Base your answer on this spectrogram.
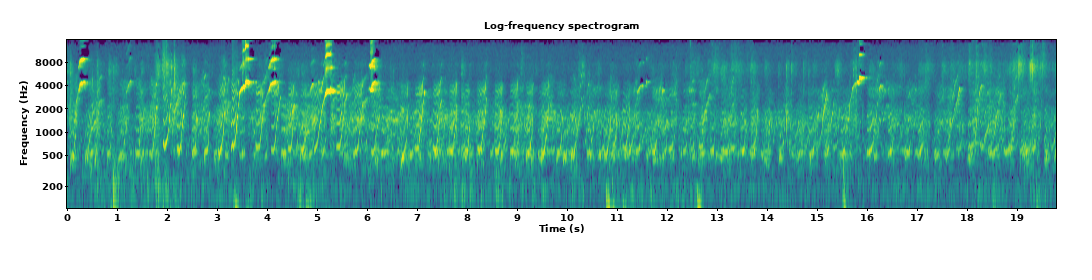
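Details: Chorus of baby guinea pigs from a 26-female group, loud wheeking: constant overlapping high squeaks with occasional sharper upward whistles above, steady busy texture with patter of movement.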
